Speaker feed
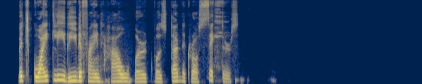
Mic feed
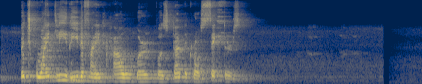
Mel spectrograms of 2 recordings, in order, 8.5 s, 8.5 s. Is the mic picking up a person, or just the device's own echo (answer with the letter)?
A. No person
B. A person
A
